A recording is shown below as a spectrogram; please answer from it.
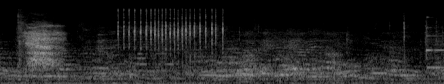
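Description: Small wind-up music box being wound by its key: a fast, even run of ratchet clicks lasting about a second, after a short hiss near the start.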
